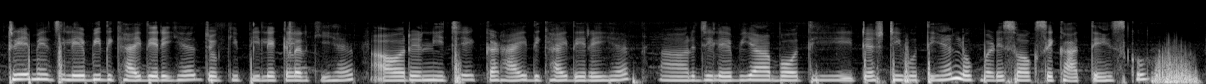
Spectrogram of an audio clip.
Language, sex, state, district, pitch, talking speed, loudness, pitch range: Hindi, female, Jharkhand, Sahebganj, 195 Hz, 170 wpm, -14 LUFS, 185-205 Hz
